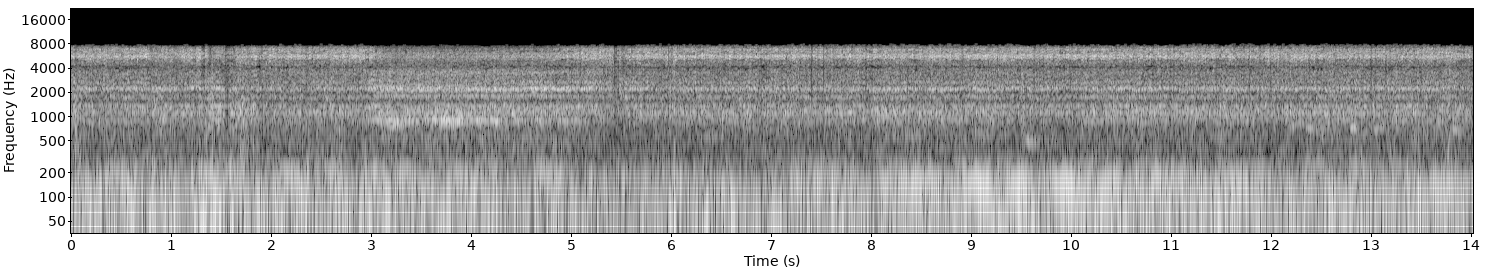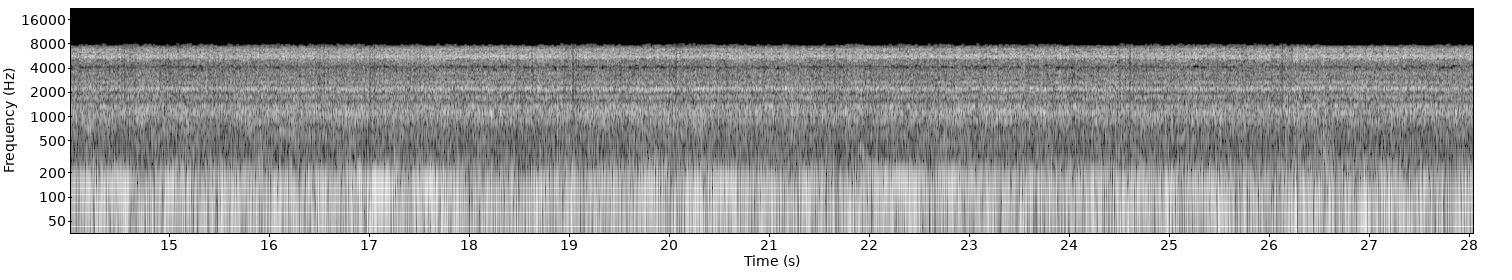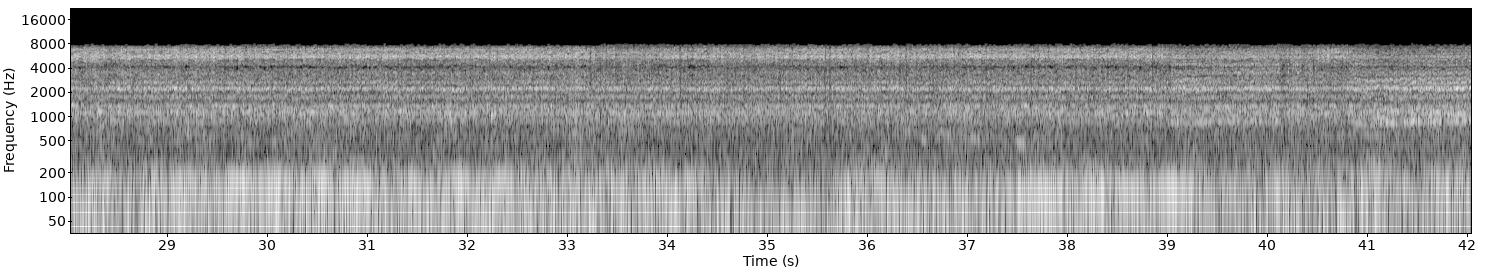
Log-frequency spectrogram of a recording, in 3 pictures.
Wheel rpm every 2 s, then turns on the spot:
120, 110, 110, 110, 120, 110, 110, 120, 110, 110, 120, 110, 120, 120, 120, 120, 110, 120, 120, 110, 120.
none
